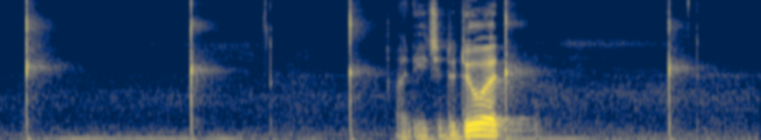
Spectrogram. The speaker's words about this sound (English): All right, I need you to snap your fingers on this beat. Here we go.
